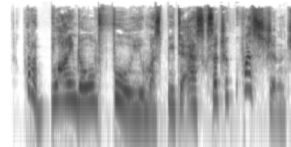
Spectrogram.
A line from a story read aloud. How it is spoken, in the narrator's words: she answered angrily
